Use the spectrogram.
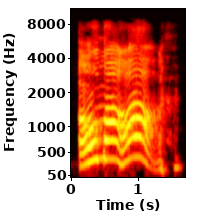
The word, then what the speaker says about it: Omaha: It's more of a 3-syllable thing. Omaha.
